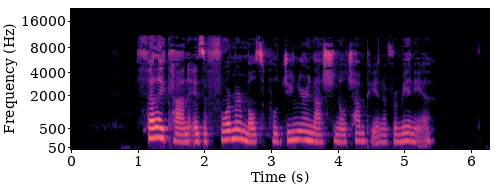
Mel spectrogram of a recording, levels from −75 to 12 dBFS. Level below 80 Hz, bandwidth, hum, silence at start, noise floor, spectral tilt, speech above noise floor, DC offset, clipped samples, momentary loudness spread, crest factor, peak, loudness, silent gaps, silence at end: -62 dBFS; 11.5 kHz; none; 1 s; -74 dBFS; -3.5 dB/octave; 54 dB; under 0.1%; under 0.1%; 14 LU; 20 dB; -2 dBFS; -20 LUFS; none; 0.85 s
